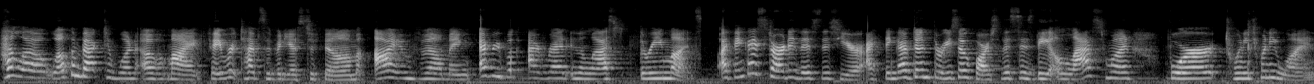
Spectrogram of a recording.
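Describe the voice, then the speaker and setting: A woman speaks in a raised, projected voice with an enthusiastic tone and hardly any pauses. Her pace is moderate and her pitch variation is ordinary. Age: young. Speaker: book reviewer. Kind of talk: casual talk to camera. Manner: chatty, enthusiastic. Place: home room. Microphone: camera far.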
